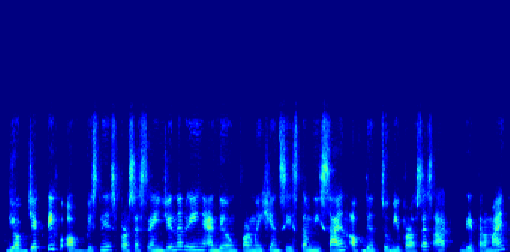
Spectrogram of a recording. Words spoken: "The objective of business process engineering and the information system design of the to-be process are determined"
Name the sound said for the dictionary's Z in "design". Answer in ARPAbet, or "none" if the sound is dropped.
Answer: S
